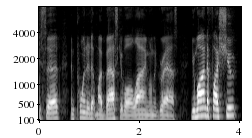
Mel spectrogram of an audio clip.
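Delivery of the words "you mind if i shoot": put-on Cajun accent. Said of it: "I get to do my Cajun accent".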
